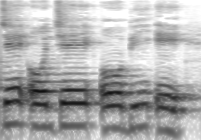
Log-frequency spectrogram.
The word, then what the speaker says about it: jojoba: I know it's spelled J-O-J-O-B-A, but it is pronounced jojoba oil.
